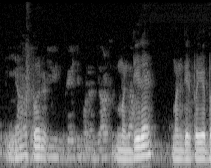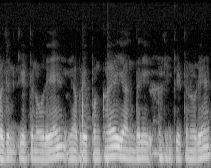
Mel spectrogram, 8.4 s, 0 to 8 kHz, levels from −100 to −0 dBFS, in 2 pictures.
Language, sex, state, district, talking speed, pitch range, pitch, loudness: Marwari, male, Rajasthan, Nagaur, 165 wpm, 105-125 Hz, 110 Hz, -23 LUFS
